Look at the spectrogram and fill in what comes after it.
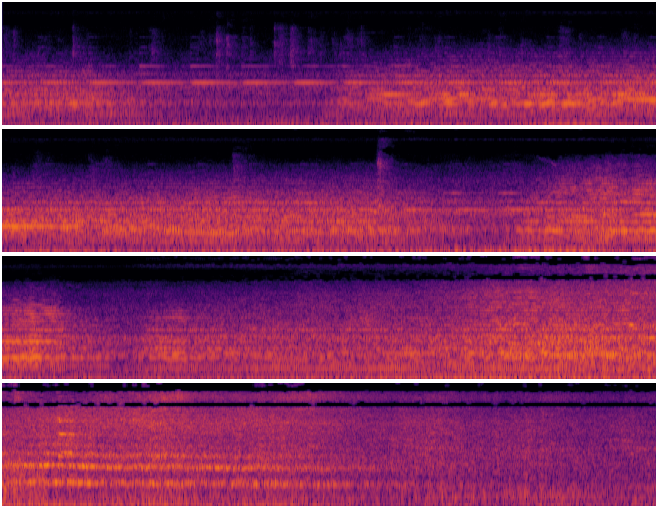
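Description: Freight train's locomotive air horn sounding a chord in long blasts, with short breaks, over a low engine rumble as the train approaches. The horn pitch drops as the locomotives pass. The double-stack container cars then go by with a steady noise of wheels on rail.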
